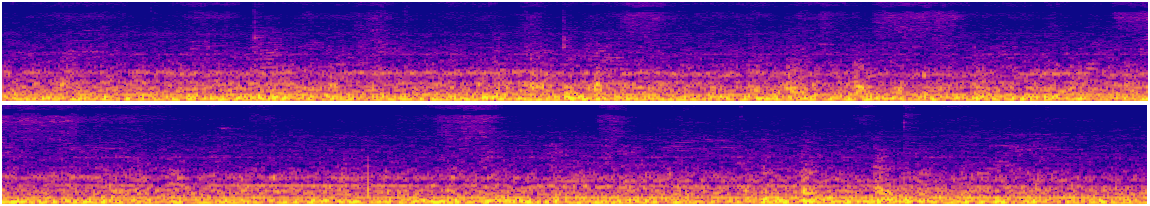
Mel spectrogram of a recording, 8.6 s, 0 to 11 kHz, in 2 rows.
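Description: Cabin noise of a Kawasaki Heavy Industries C151 metro train running between stations: steady wheel-on-rail running noise with a steady low hum.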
